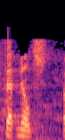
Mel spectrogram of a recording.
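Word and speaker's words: Fettmilch: Now, again, the correct pronunciation is probably Fetmilch, but since the ch doesn't come off so good, and it sounds really, you know, it just sounds right with Fetmilch, so I'm using Fetmilch.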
